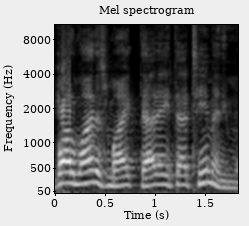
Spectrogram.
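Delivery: ordinary delivery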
